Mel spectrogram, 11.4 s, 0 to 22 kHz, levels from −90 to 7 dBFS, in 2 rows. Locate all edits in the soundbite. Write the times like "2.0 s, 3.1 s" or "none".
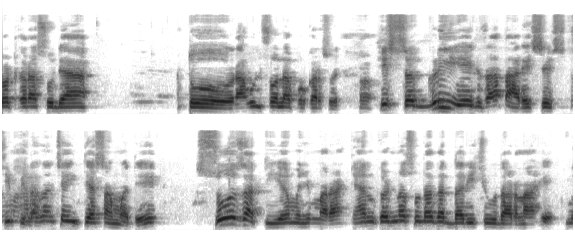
6.0 s

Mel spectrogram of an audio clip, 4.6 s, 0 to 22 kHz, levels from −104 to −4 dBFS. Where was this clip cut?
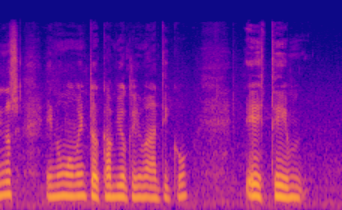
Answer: none

